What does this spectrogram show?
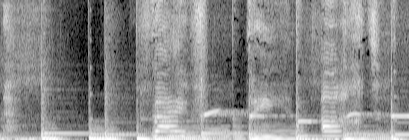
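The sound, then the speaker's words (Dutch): A short, bright radio jingle where a whistled melody rides over punchy instrumental chords, arriving in rhythmic bursts, loud, with no talking. “Dit is het fluitje.”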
